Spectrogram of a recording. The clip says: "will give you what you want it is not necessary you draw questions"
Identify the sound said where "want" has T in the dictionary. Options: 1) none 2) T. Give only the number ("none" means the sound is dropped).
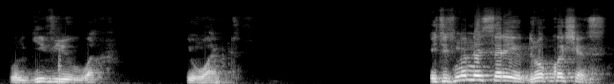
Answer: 2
